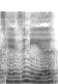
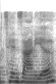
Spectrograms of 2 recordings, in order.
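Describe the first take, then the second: First: The name is said the usual English way. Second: The name is said the way locals say it.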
